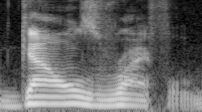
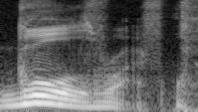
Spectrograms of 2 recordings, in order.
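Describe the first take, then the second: First: "Gauss" with an ow vowel before rifle; Gauss like house. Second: "Gauze" with a long aw vowel before rifle; Australian Gauze. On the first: Streamer comparing rifle names, "Gauss" like house. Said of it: "Gauss like house". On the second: Streamer comparing rifle names, "Gauze" with aw. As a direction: say "Gauze" with aw, not ow. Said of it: "it's in an Australian accent". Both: Shown as a demonstration.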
